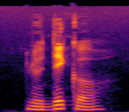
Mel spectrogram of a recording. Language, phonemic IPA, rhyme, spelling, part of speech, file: French, /de.kɔʁ/, -ɔʁ, décor, noun, Fr-décor.ogg
- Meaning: 1. decor, decoration 2. set, location 3. scenery, backdrop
